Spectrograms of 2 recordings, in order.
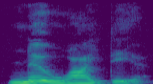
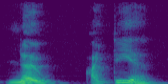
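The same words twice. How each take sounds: First: A w sound links no to idea. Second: The two words are said separately without linking.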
